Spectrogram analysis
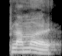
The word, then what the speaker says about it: plumber: Plumber, B. நம்ம பிளம்பர் சொல்லக்கூடாது. பிளம்பர்.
